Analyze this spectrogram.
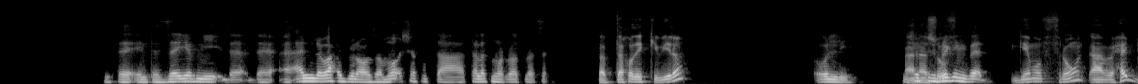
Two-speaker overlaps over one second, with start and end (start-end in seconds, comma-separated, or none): none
